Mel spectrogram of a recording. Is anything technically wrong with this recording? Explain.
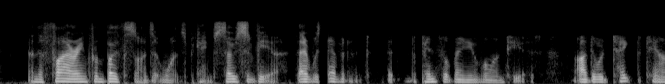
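Yes. There are two faults, and the second follows directly on the first.

At 3.18 s the sound cuts out for 100 ms, until 3.28 s. This is a handover gap: the call switched networks, and no frames arrived while the new link came up. The sound fades out within a few tens of milliseconds and leaves clean silence, so whatever was said in that window is gone. Ordinary packet loss is different. It tends to leave stuttering, smeared or repeated fragments, and here there is only a single clean hole.

From 3.28 s to the end, a fallback to narrowband follows. Before the gap, the audio has the fuller, clear quality of HD Voice, consistent with AMR-WB at a mid rate of around 12.65 kbit/s. After it, everything above 4 kHz is missing, and the sound turns duller and rougher, which points to a narrowband codec such as AMR-NB around 7.4 kbit/s. A plain low-pass filter would only muffle the sound. 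This adds coarse codec grain, and its onset right after the gap ties it to the handover.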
